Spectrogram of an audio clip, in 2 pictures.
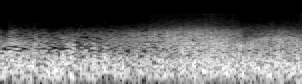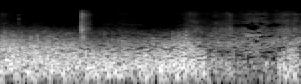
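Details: Loud wind buffeting the microphone with an engine-like roar throughout, with no animal voice.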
